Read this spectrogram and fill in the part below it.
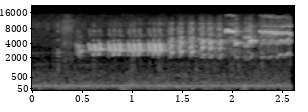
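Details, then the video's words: Redwing singing in Iceland in April, where it was the commonest bird: a rapid series of high, bright chirping notes around 0.5 to 1.4 seconds, followed by thinner twittering phrases, over a steady low hum. "Rotdrossel singt"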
